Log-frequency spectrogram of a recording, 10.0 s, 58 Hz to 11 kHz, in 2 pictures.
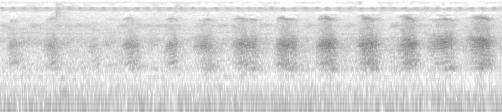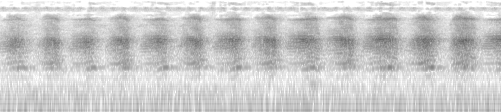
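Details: Tropical frogs calling during a tropical storm at Driver, Northern Territory, Australia, on 13 December, recorded by a phone left on the ground: a steady run of harsh pulsed croaks repeating about every half second, growing louder, with a faint high whine above.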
